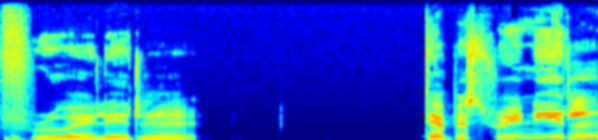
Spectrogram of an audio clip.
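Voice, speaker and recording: A woman with a high pitch and lively intonation is heard in a dry, close sound with no echo. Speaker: crochet tutorial creator. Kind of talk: tutorial.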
